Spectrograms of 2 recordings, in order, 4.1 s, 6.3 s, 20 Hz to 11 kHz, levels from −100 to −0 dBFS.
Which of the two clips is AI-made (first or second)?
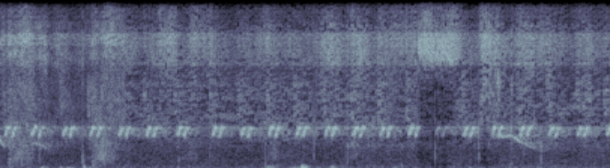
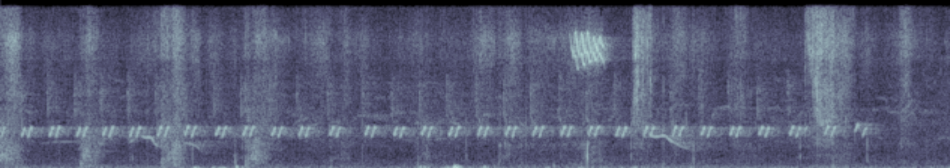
first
